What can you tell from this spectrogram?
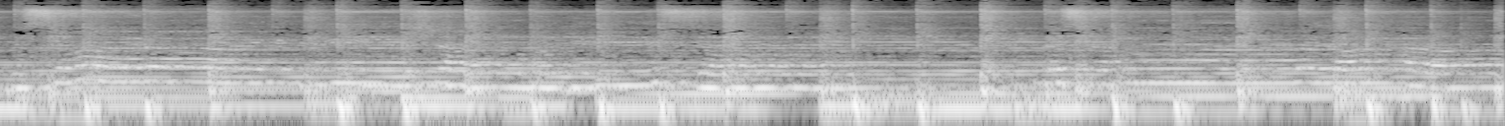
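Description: Karaoke song playing from a Platinum Reyna SE karaoke player: backing music with a singing voice carrying a Tagalog-language melody.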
